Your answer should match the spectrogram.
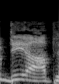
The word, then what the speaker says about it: Diop: I know Diop is how you say his name.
